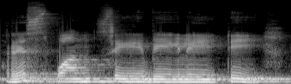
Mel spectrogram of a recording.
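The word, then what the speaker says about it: responsibility: তবে বড় যে শব্দগুলো আছে সেগুলোতে বা কয়েক লেটার 3-4 লেটারে যে শব্দগুলো আছে সেগুলোর শেষে যদি ওয়াই থাকে সেটা আমরা সাধারণত দেখি যে ওয়াইটা রস্বইকারের মতোই উচ্চারিত হয়। একইভাবে এখানে শব্দটার শেষে ওয়াই আছে, সেটা রস্বইকারের মতো উচ্চারিত হবে।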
